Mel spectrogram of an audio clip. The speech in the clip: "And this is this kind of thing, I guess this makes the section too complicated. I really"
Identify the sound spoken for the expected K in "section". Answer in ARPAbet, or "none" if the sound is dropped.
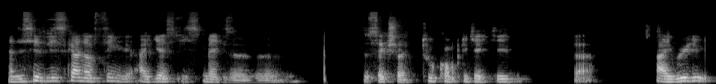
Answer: K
